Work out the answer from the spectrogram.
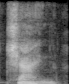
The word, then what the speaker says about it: Chang: And they do I think that one's Chang. That's how it's pronounced.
